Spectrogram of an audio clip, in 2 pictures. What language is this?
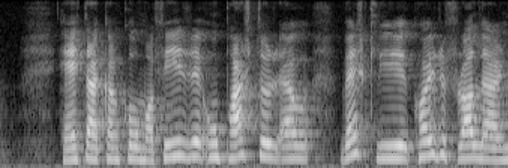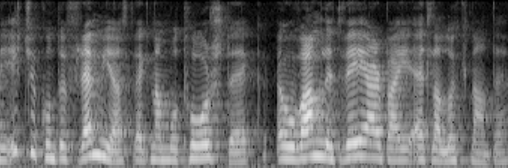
Faroese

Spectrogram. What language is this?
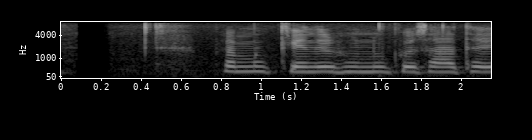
Nepali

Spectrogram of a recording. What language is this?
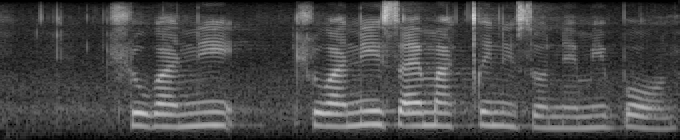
Swati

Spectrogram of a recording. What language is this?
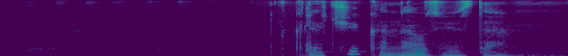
Russian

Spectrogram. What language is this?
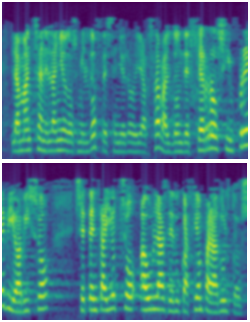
Spanish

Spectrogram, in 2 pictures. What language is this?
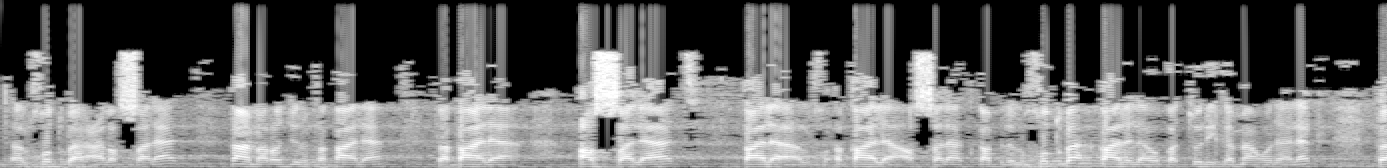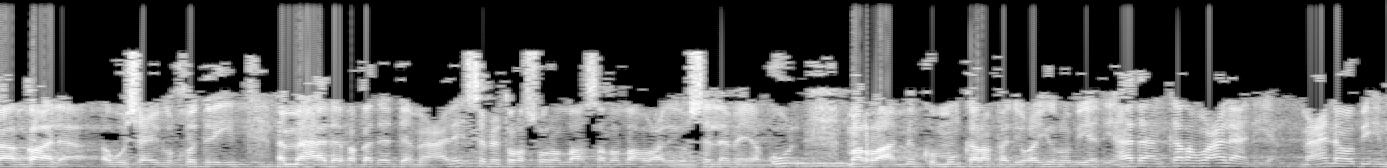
Arabic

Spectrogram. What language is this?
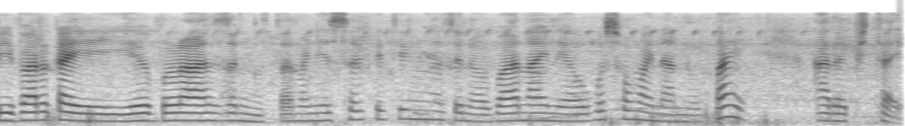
Bodo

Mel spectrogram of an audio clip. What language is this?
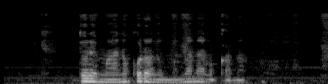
Japanese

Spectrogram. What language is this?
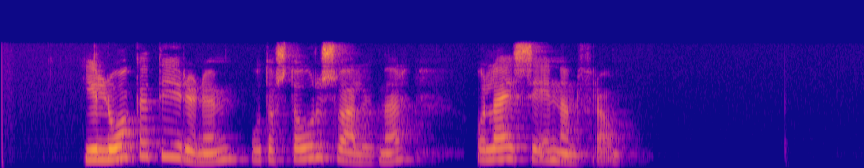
Icelandic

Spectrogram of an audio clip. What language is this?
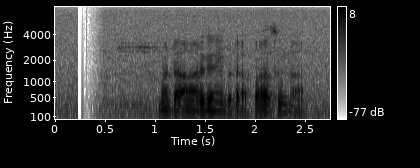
Sinhala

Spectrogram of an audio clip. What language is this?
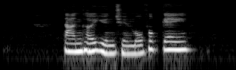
Cantonese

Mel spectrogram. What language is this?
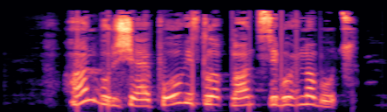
Dargwa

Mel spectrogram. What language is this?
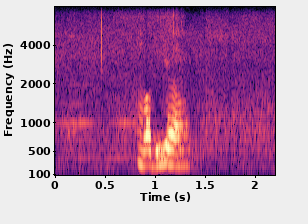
Punjabi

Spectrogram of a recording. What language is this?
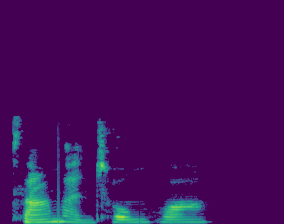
Chinese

